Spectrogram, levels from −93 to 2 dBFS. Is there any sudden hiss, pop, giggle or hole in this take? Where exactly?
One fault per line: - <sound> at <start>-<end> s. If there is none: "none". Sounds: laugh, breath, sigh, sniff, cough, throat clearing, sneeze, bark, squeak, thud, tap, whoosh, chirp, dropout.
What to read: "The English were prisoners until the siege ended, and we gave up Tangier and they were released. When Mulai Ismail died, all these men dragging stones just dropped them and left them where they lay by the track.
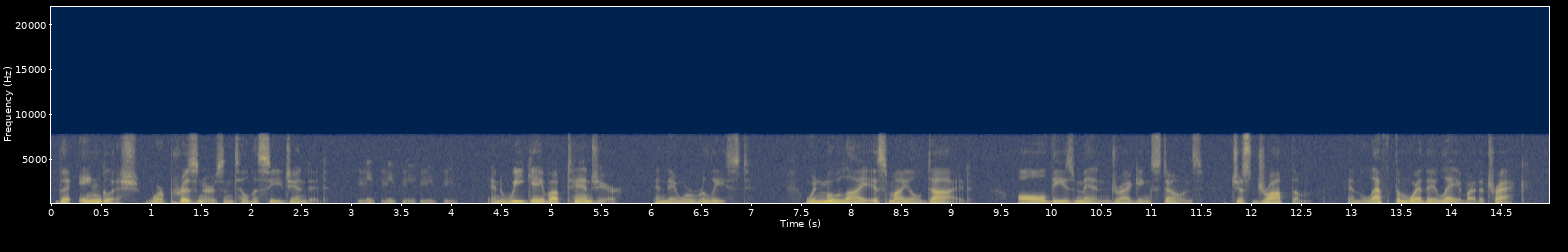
- laugh at 3.1-4.1 s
